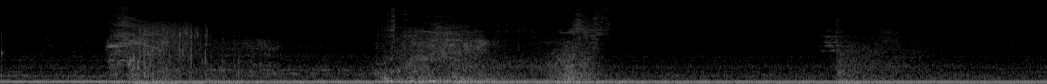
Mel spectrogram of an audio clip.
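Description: Swooshing game sound effects play in bursts.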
